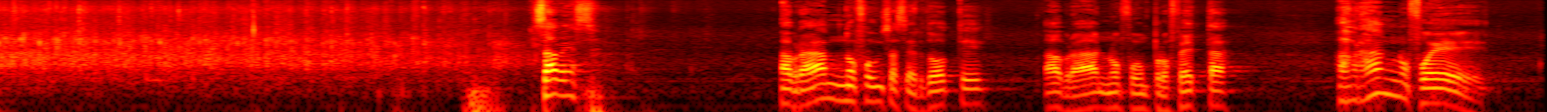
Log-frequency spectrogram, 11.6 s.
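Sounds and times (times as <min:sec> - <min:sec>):
audience applauding: 0:00.0 - 0:04.6
speech: 0:03.6 - 0:04.6, 0:05.9 - 0:09.4, 0:10.1 - 0:11.3.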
